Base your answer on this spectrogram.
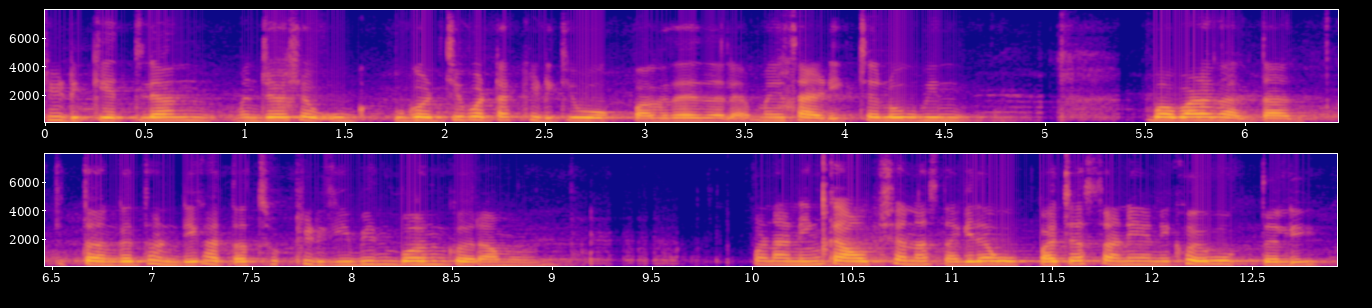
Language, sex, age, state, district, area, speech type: Goan Konkani, female, 18-30, Goa, Tiswadi, rural, spontaneous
